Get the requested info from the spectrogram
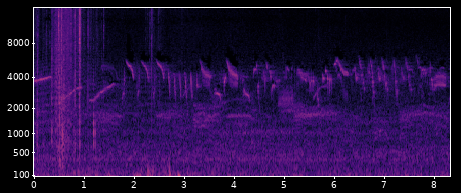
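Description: Birds singing outdoors, a run of short chirps and quick rising and falling call notes that keeps going, over a low background rumble. A brief rush of noise comes just under a second in.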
